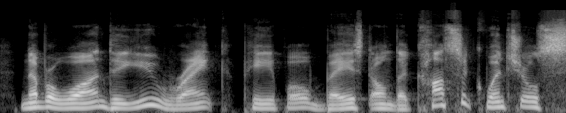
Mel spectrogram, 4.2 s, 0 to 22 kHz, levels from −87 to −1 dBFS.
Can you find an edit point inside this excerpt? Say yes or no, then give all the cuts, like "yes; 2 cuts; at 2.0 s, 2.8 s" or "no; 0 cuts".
no; 0 cuts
